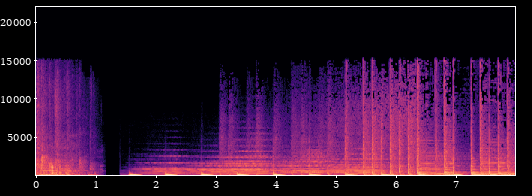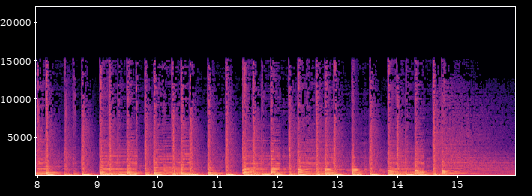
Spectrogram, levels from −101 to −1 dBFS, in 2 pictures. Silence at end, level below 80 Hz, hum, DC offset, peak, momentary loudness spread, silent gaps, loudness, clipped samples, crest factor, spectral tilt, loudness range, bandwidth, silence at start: 0 s; -24 dBFS; none; under 0.1%; -4 dBFS; 9 LU; 1.16-1.39 s; -22 LUFS; under 0.1%; 16 dB; -6 dB/octave; 3 LU; 15.5 kHz; 0 s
